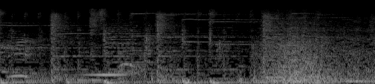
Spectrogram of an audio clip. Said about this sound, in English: Hear that? Stampede's coming. Here we go.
